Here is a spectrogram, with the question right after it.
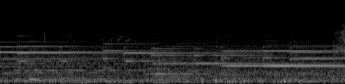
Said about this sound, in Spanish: Este, ay, qué bonito suenan las campanas. Oiga.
